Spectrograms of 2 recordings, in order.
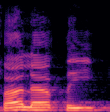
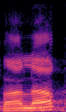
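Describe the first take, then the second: First: The word ends with a short i vowel. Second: The word ends on a bounced q sound. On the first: The reading continues without stopping. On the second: The reader stops at this word.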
